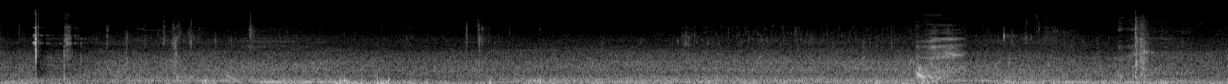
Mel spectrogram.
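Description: Magnet-fishing rope and a recovered metal find being hauled up and handled on concrete: scattered knocks and clicks over a steady low rumble, with a short gasping breath about nine seconds in.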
